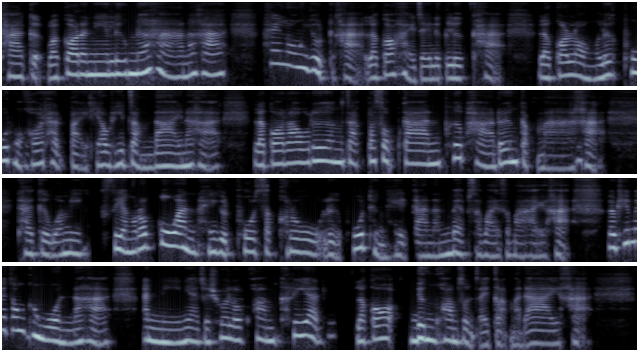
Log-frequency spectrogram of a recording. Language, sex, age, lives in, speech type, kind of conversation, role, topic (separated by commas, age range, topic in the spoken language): Thai, female, 30-34, Thailand, read, expert-assistant, expert, ทำไมเราจึงรู้สึกตื่นเต้นก่อนขึ้นเวที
